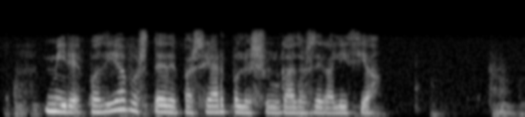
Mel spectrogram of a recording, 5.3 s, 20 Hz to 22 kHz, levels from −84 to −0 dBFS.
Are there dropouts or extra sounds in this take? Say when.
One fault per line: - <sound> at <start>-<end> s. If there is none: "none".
none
